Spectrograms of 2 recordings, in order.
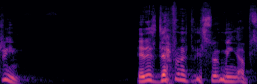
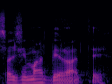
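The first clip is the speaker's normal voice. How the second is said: much softer, half to himself; muttered concession; quiet self-deprecating admission; rueful aside; 7 semitones lower, 14 dB quieter than usual. Real, not acted.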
